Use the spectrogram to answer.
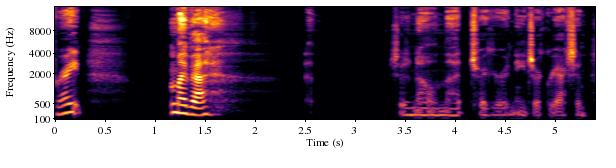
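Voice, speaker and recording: A woman playing a sardonic, guarded vampire in an intimate audio roleplay, with a gravelly, husky voice and a teasing, exasperated manner that slips into breathy whispers. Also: fairly low pitch, darkish tone, no echo, clean studio sound, exaggerated voice. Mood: soothing, hushed. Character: sardonic, guarded female vampire hypnotizing an injured hunter.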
